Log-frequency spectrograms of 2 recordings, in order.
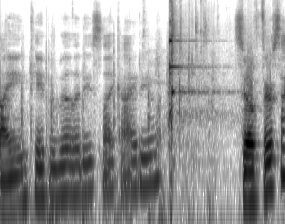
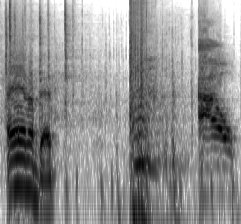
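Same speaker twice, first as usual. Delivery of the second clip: loud yelp; 4 semitones higher, 7 dB louder than usual. Real, not acted. Sudden death in game.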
